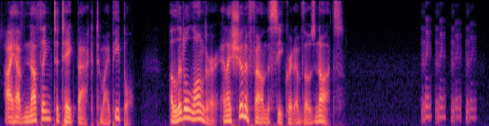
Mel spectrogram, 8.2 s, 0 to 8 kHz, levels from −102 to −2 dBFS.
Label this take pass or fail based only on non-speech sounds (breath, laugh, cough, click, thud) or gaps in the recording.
fail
